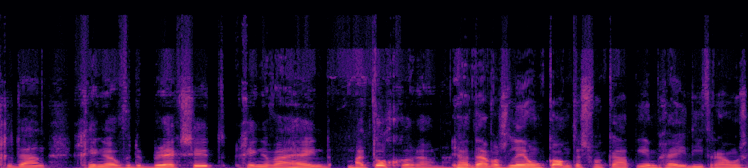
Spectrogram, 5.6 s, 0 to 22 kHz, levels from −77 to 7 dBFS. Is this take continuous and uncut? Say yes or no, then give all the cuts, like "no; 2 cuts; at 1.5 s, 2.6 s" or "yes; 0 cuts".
no; 1 cut; at 2.5 s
